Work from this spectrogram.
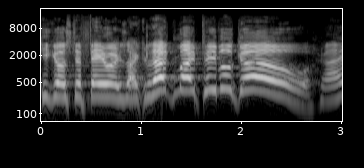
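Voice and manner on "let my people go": booming, very slow, loud delivery with "go" stretched out. Retelling how Moses speaks to Pharaoh in the movie: Charlton Heston voice. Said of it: "that's what we think happened 'cause of Charlton Heston".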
